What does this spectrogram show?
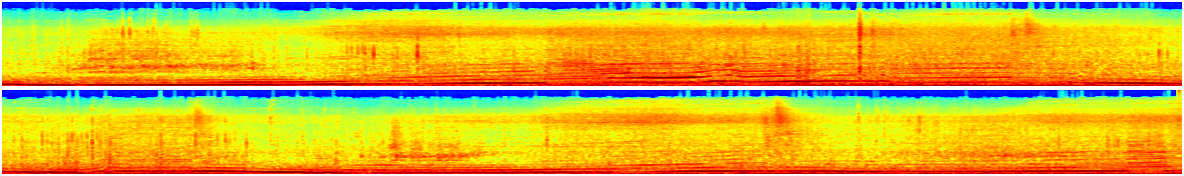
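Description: Honda CRX's four-cylinder engine heard from inside the cabin on a race lap. Its pitch climbs under hard acceleration and drops back through braking and gear changes several times, over steady road and wind noise.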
